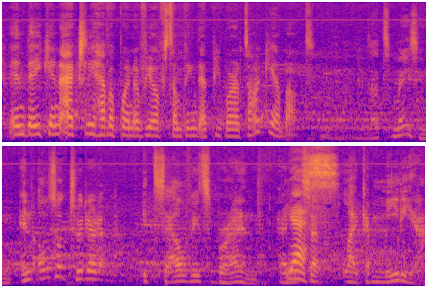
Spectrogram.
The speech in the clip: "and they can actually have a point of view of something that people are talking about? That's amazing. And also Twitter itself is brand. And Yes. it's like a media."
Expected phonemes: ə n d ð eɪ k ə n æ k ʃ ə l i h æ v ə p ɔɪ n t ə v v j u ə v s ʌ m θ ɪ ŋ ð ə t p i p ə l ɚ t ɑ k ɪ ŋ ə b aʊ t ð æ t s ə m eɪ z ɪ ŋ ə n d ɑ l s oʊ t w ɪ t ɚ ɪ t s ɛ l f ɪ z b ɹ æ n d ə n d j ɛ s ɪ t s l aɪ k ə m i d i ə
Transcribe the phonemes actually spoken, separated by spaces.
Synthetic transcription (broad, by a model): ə n ð eɪ k ə n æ k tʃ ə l i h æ v ə p ɔɪ n t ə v v j u ə v s ʌ m θ ɪ ŋ ð ə t p i p l ɚ t ɑ k ɪ ŋ ə b aʊ t ð æ t s ə m eɪ z ɪ ŋ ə n ɑ l s oʊ t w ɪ t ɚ ɪ t s ɛ l f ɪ s b ɹ æ n d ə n j ɛ s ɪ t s l aɪ k ə m i d i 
